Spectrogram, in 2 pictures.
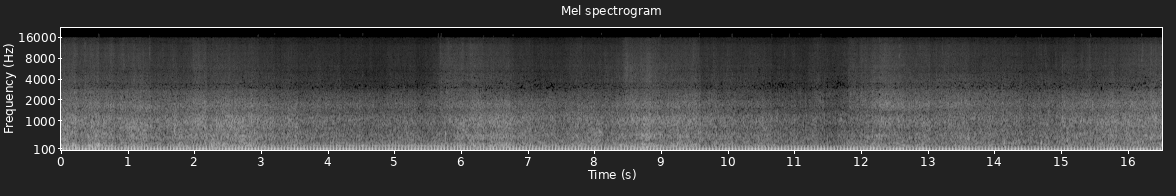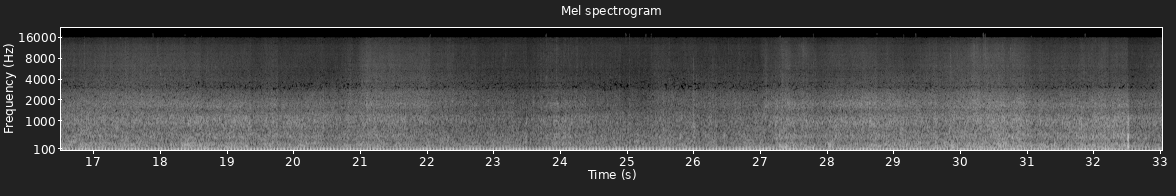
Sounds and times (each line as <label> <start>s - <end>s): waves 0.0s - 33.0s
